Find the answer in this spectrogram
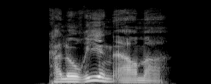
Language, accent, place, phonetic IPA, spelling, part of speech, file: German, Germany, Berlin, [kaloˈʁiːənˌʔɛʁmɐ], kalorienärmer, adjective, De-kalorienärmer.ogg
- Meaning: comparative degree of kalorienarm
